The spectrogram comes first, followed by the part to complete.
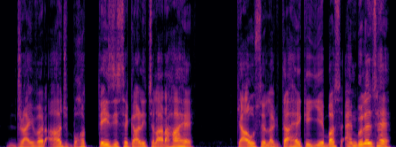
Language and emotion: Urdu, angry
